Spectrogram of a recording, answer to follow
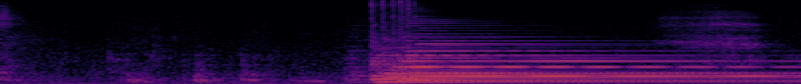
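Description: Acoustic guitar: after about two seconds of near quiet, one strummed chord rings out and sustains, slowly fading.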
